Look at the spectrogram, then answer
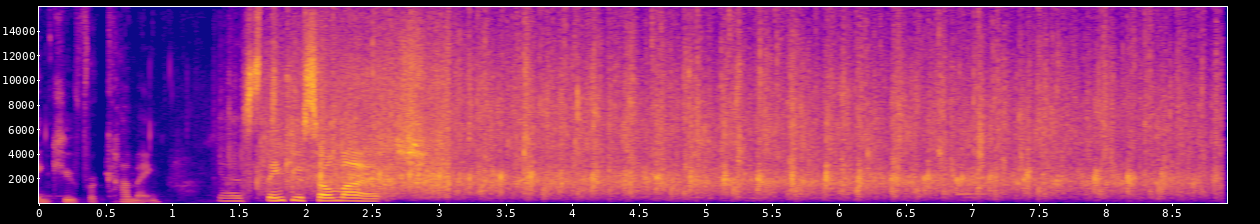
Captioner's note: audience applauding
